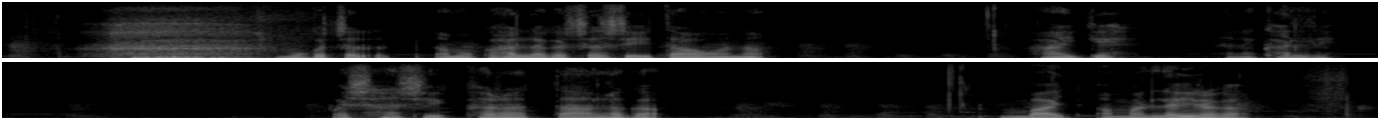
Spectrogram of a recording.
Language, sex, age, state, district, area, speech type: Manipuri, male, 30-45, Manipur, Imphal East, rural, spontaneous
